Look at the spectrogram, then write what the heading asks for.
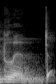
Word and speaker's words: Dublin: So our first one is from Isam, and I apologize if I mispronounce any of your names. Isam from Dublin. In a world increasingly... It's Dublin.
